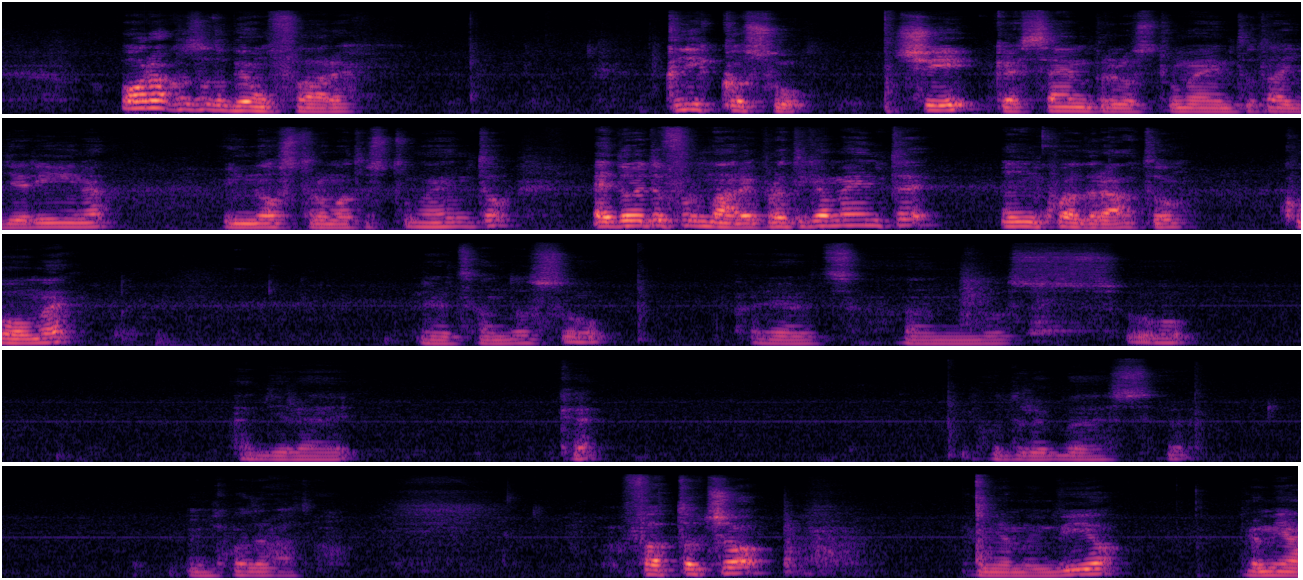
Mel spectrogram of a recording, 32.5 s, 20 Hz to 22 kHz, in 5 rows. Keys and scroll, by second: 30.6 Return.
